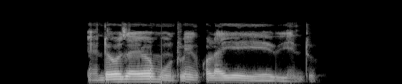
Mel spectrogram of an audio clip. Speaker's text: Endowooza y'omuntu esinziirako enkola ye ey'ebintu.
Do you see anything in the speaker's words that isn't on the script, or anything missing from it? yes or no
yes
